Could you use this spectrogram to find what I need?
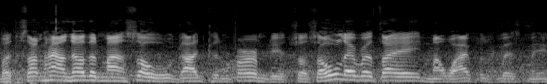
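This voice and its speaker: A man with a Southern US accent at a moderate pace, ordinary pitch variation, noticeable background noise. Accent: Southern American. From Tennessee. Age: 80s+. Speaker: retired pastor. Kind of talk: personal testimony interview.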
